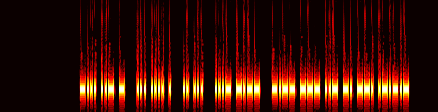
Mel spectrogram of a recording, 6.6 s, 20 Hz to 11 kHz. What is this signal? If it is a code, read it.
Morse code, heard as a keyed tone, about 42 wpm, 700 Hz. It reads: BUT SHE IS VY YOUNG.
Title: Sentences from Top 400 Words and Abbreviations 45wpm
